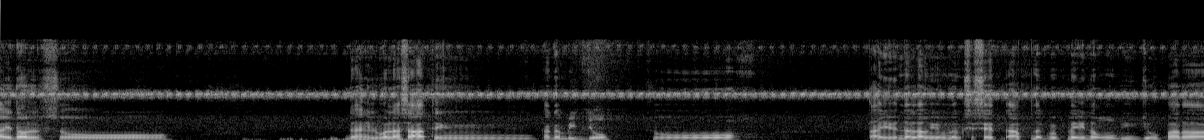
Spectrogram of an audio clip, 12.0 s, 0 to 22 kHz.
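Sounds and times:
faint low thumps: 0:02.4 - 0:05.1
man speaking hesitantly: 0:03.5 - 0:07.4.

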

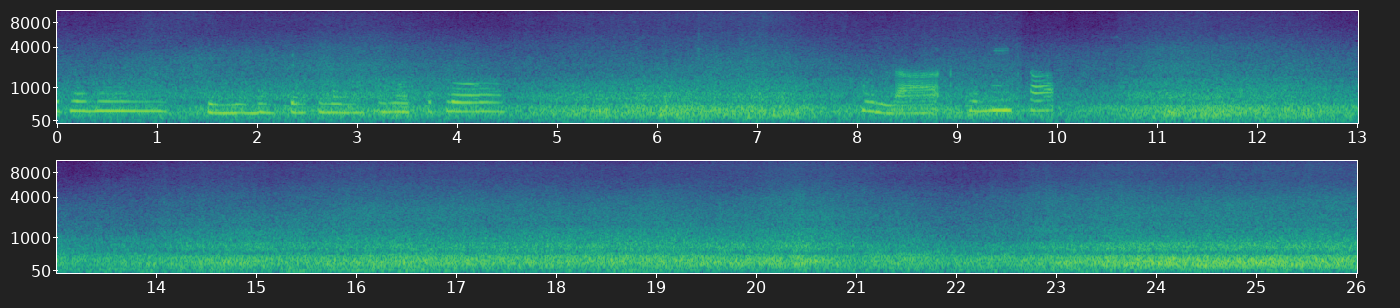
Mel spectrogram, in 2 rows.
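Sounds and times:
sea waves breaking on beach: 0:00.0 - 0:26.0.

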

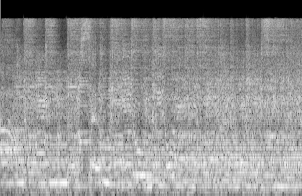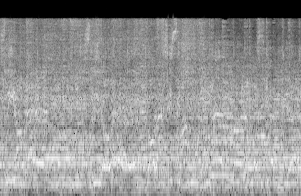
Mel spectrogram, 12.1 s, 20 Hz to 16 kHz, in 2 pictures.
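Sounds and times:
electric guitars: 0:00.0 - 0:12.0
live rock band playing loudly: 0:00.0 - 0:12.0.

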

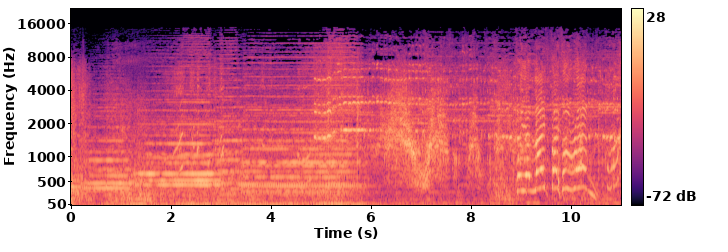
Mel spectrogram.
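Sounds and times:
cartoon film score music: 0:00.0 - 0:11.0.

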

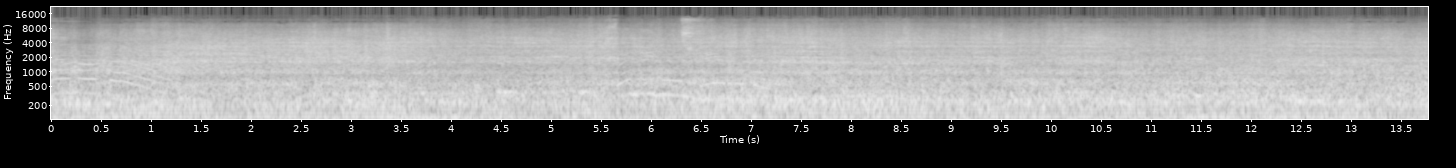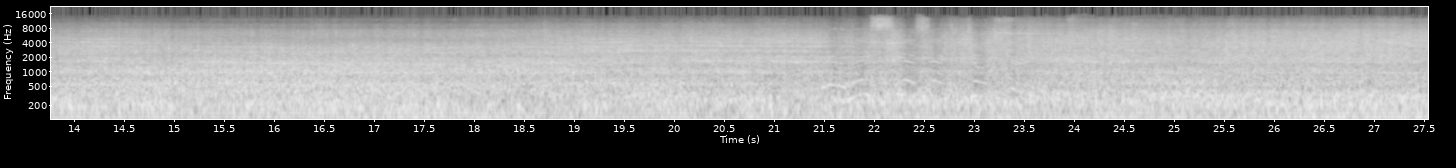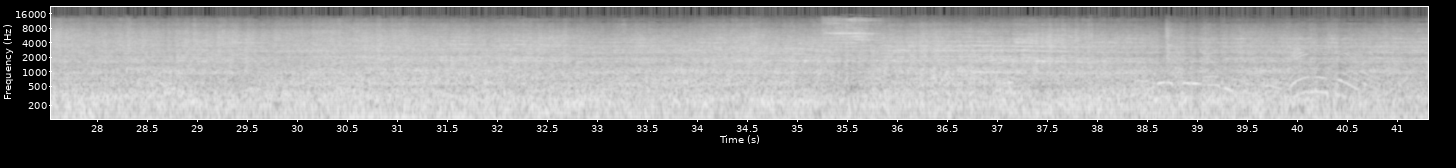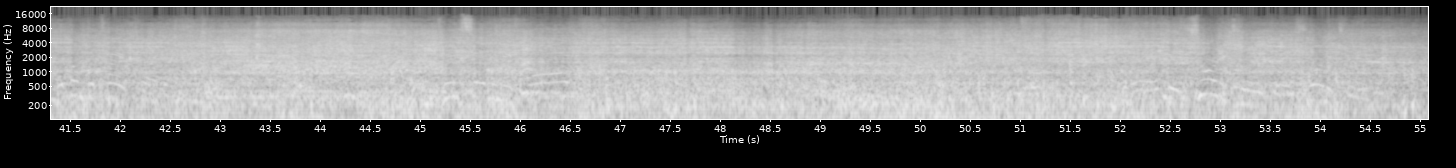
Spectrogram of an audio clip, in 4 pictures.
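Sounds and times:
freight train wheels rumbling on rail: 0:00.0 - 0:55.0.

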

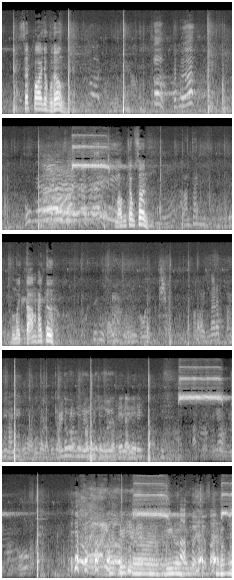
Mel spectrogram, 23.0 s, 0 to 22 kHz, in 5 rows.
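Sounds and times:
loud talking voices: 0:00.4 - 0:23.0
volleyball hand slaps: 0:04.1 - 0:04.6
referee's whistle: 0:05.8 - 0:07.2, 0:17.3 - 0:19.0, 0:20.9 - 0:21.9, 0:22.7 - 0:23.0.

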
